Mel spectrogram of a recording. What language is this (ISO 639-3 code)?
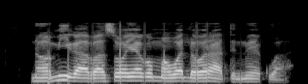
kln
